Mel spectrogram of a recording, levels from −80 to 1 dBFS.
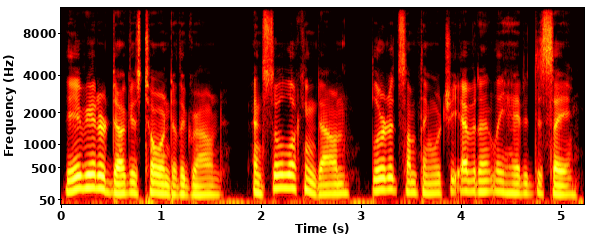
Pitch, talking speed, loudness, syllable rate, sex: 135 Hz, 230 wpm, -17 LUFS, 6.6 syllables/s, male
